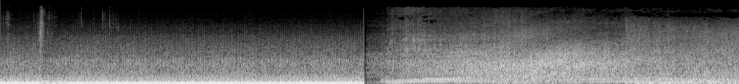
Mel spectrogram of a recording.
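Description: Car engine running with a steady low hum. About three and a half seconds in it cuts off abruptly and gives way to a rushing engine sound whose pitch rises and falls.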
